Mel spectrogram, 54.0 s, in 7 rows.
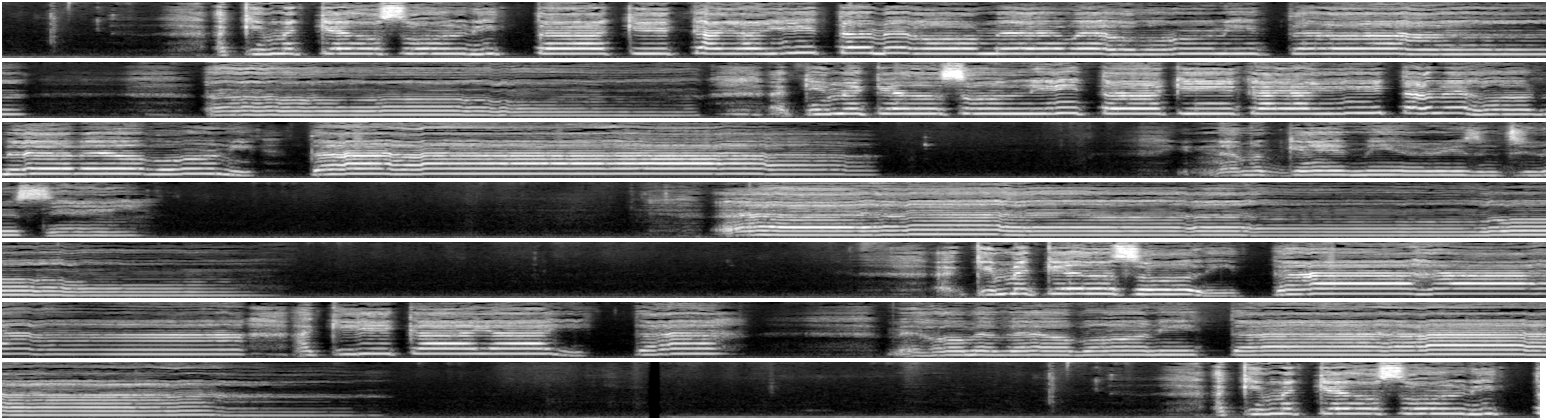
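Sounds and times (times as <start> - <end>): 
80s a cappella pop singing in E minor: 1.0 - 8.0, 8.6 - 19.9, 21.2 - 24.0, 26.4 - 32.4, 35.4 - 48.3, 52.2 - 53.9.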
